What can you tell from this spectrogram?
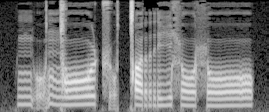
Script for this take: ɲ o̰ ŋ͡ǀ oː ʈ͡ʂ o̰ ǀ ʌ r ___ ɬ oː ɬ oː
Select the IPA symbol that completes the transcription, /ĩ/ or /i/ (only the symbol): i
